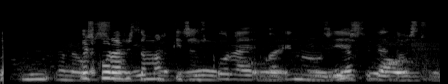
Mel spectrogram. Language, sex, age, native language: Icelandic, female, 18-19, Icelandic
